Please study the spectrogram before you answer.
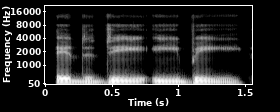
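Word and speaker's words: edh-Dhib: His name has come down to us as Muhammad Adib, pronounced Id-Deb, which in Arabic carries the meaning the wolf.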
